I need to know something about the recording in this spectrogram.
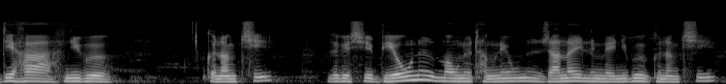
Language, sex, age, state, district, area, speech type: Bodo, male, 60+, Assam, Baksa, urban, spontaneous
